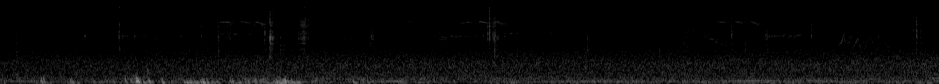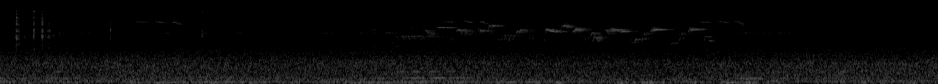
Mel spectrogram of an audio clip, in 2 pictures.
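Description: Small birds chirping over a steady, faint outdoor hiss, with a busier flurry of calls about three-quarters of the way through. A few light clicks and knocks come in the first few seconds as the tools and wooden box are handled.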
